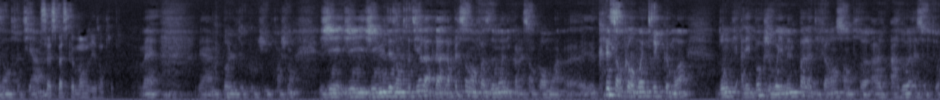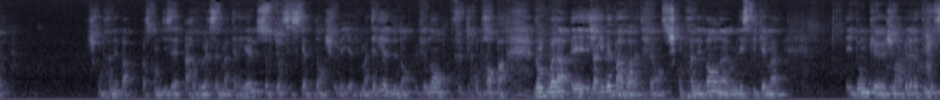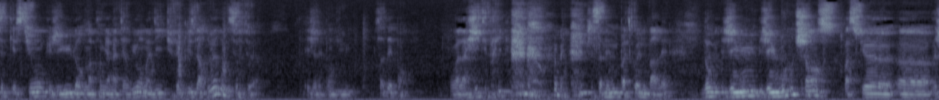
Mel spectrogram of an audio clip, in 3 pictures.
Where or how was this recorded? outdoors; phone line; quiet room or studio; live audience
live audience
